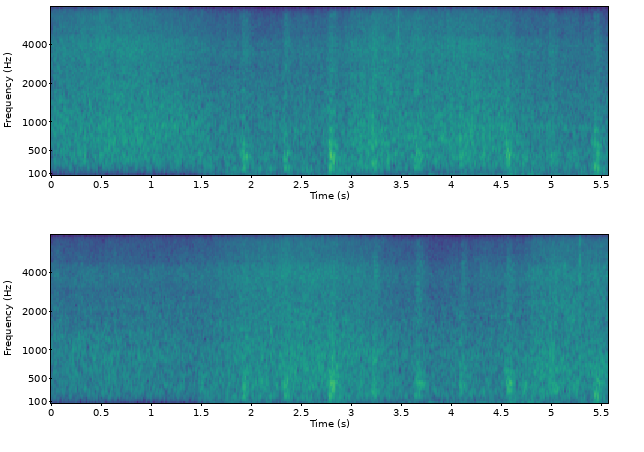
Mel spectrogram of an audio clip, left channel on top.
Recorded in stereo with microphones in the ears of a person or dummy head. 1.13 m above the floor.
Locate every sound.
1.5 s running footsteps: 25° left (ahead or behind), 5.5 m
